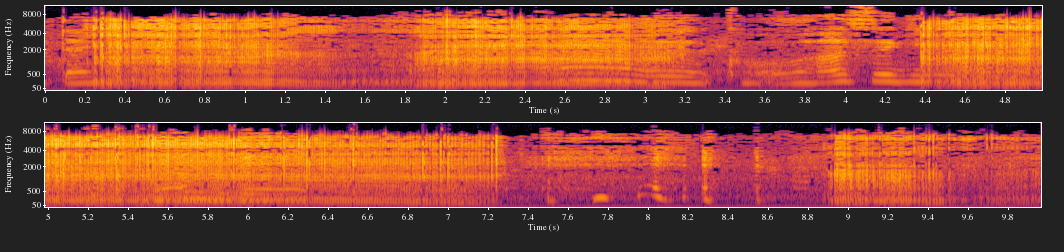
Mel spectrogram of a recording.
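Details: Basenji protesting as its owner tries to pick a flea from its body. Loud, drawn-out, strained yowling grumbles come in two long bursts, followed by shorter ones, with the owner's voice nearby.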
